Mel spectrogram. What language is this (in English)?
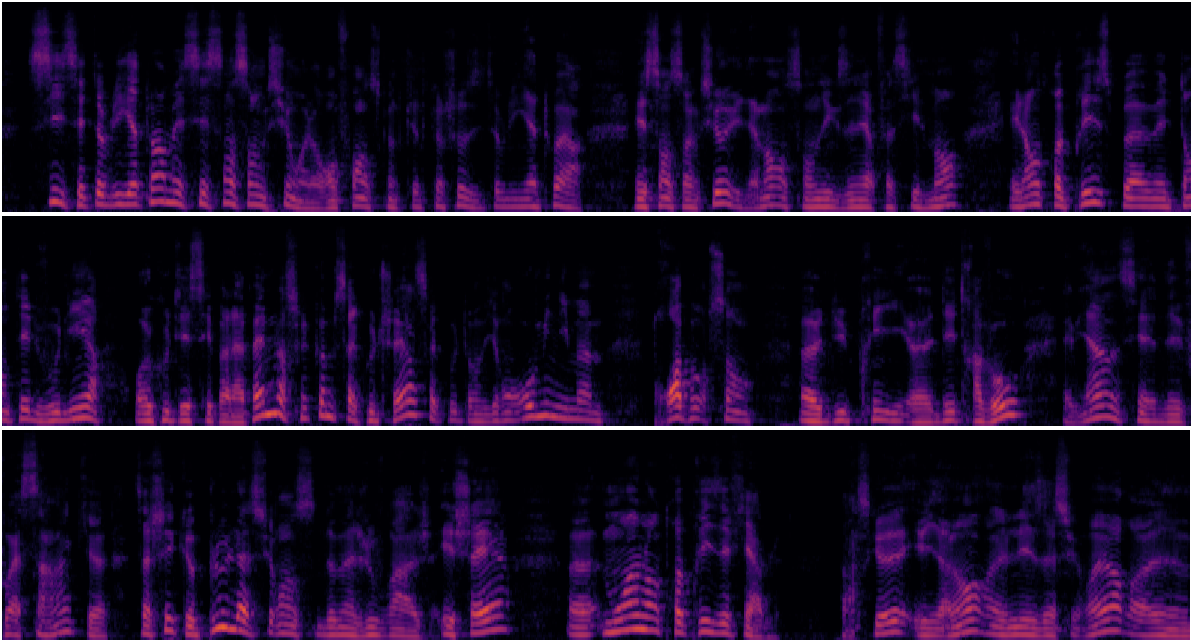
French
